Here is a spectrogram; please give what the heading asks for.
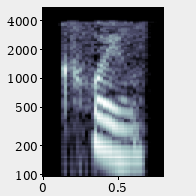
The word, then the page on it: coil: kɔıl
